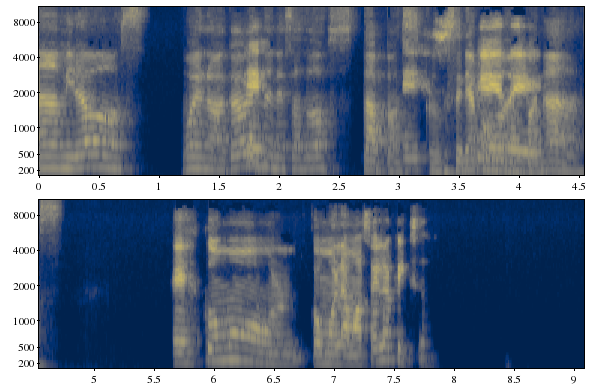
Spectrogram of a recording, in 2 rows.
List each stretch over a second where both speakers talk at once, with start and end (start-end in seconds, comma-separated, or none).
3.0-4.3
